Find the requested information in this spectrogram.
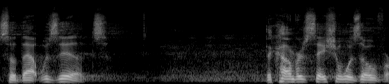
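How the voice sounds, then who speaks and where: Speaking in a Texan accent, a man has a medium pitch and a dark, mellow tone with vocal fry. He keeps a moderate pace. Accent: Texan American English. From US South, Houston, Texas. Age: 60s. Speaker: congregation member speaker. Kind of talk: personal testimony speech.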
